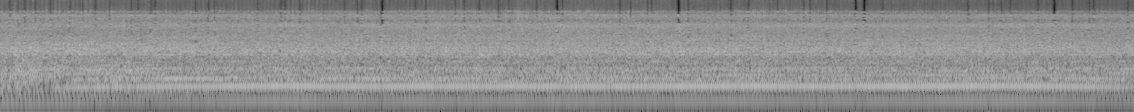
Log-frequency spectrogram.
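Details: Honda lawn mower that had no compression, after a valve job, some hammering and valve cover sealant applied; even, steady single-cylinder drone holding speed without surging or missing; running normally.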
